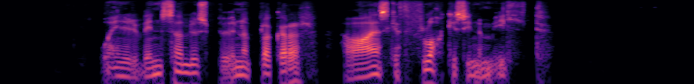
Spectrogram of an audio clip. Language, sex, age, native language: Icelandic, male, 40-49, Icelandic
